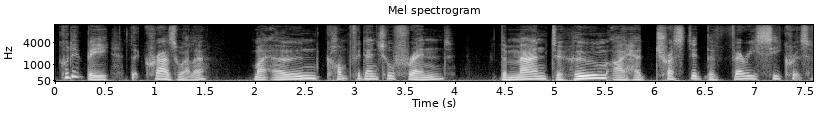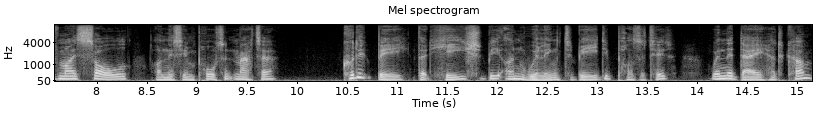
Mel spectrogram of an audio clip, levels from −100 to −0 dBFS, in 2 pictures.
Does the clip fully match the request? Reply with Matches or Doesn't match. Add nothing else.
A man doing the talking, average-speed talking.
Matches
